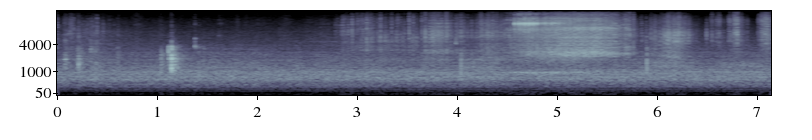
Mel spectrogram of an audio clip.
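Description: Small shotgun shot rattling and pouring in a clear plastic tube as it is opened and tipped out, loudest for about a second midway. A sharp click about a second in.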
